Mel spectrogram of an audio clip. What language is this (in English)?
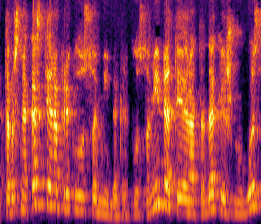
Lithuanian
